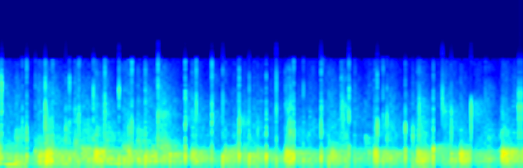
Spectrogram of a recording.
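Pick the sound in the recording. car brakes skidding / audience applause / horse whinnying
audience applause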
